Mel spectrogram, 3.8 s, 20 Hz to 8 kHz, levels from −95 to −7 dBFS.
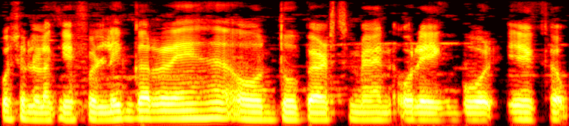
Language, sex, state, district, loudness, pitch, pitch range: Hindi, male, Uttar Pradesh, Muzaffarnagar, -16 LUFS, 125 Hz, 120-130 Hz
